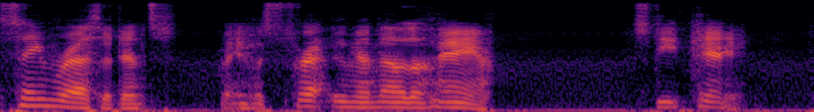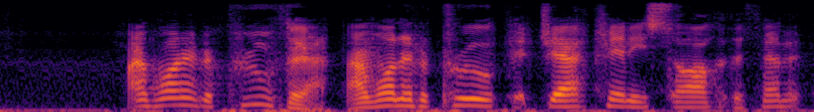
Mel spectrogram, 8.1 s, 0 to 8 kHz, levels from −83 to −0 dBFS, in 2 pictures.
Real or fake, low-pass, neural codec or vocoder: fake; 7.2 kHz; codec, 16 kHz, 1 kbps, FunCodec, trained on Chinese and English, 50 frames a second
